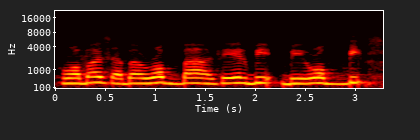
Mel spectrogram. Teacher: را، با دونوں ہونٹوں کی گیلی حصے سے ادا ہوتا ہے، با پر تشدید ہے 2 مرتبہ پڑھیں گے، ایک بار پچھلے والے حروف سے اور ایک بار خود ہی سے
